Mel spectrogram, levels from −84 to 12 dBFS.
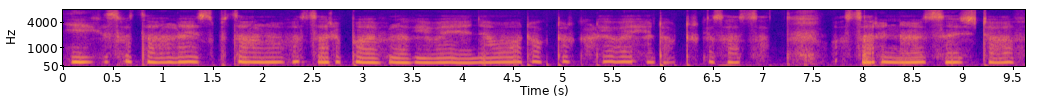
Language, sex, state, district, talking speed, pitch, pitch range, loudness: Hindi, female, Uttar Pradesh, Budaun, 175 wpm, 250 Hz, 240-260 Hz, -19 LUFS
